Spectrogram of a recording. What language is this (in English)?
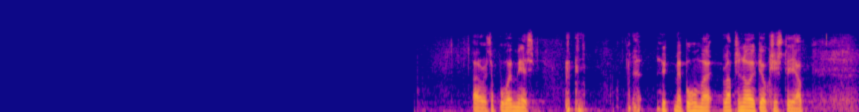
Finnish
